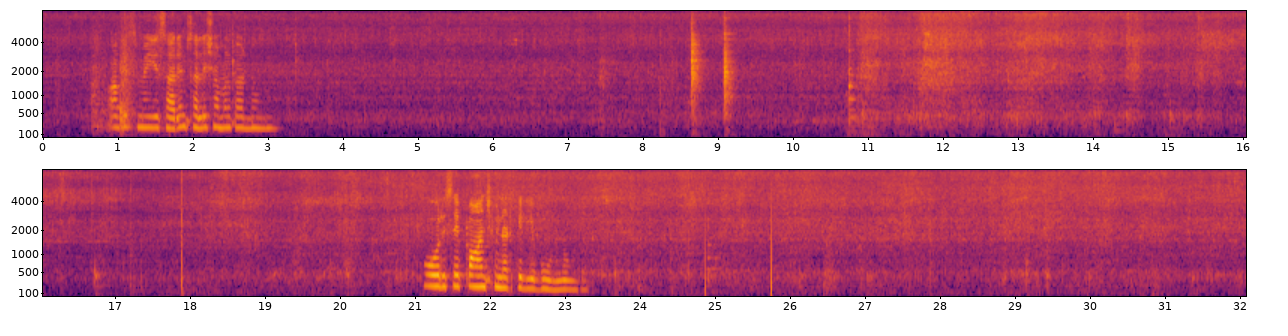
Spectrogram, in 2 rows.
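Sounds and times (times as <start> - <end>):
meat sizzling in hot oil: 0.0 - 32.0
wooden spatula stirring: 18.4 - 21.1.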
